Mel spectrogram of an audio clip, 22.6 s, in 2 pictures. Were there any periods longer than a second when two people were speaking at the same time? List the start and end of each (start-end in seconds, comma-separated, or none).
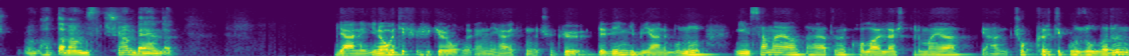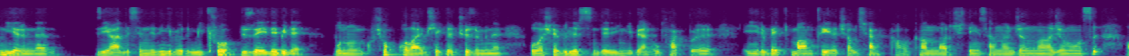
none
